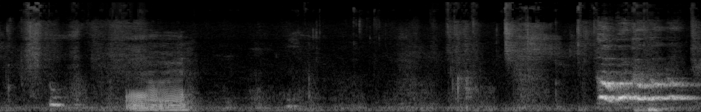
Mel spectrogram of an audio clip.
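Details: Funny vocal sounds from a pet dog indoors. A warbling, groan-like sound lasts about half a second early on. A louder, steady, moaning tone follows near the end and lasts about a second. Faint voices and rustling occur in between.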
